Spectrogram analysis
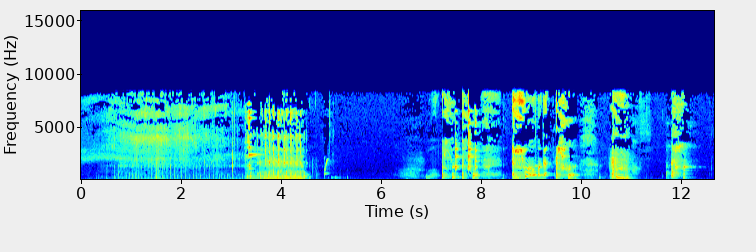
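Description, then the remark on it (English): A water pipe with Alien OG cannabis in the bowl bubbles and gurgles steadily for a few seconds, swelling louder before stopping, followed by a run of harsh, spaced-out coughs. “So we're going to fucking get these bubbles going.”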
